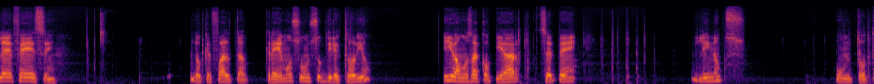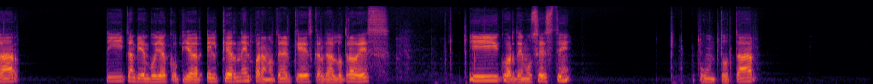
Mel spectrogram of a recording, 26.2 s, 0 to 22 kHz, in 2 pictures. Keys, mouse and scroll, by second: 0.0-3.1 typing, 4.8-5.5 typing, 7.4-10.0 typing, 11.7-13.1 typing, 16.4 typing, 16.7 Tab, 19.5-20.2 typing, 22.8-24.0 typing, 26.0-26.2 typing.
